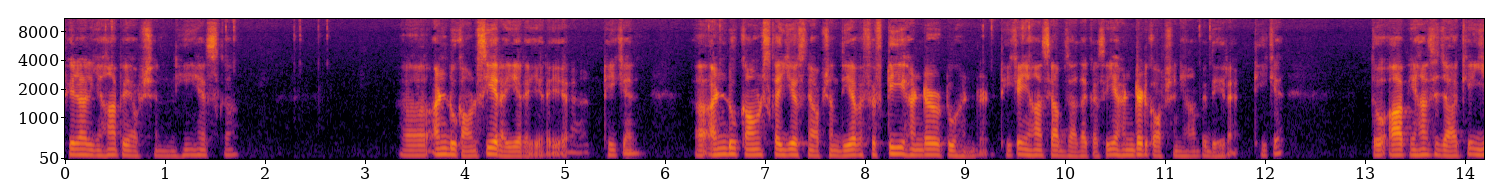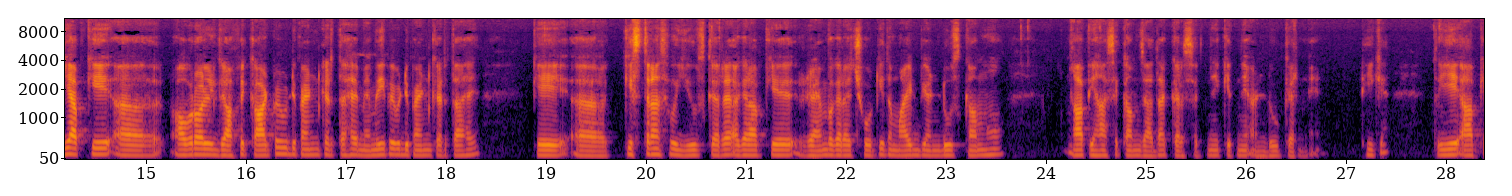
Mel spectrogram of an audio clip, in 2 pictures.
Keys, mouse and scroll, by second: 6.3 click, 20.5 click, 23.6 click, 27.8 click.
